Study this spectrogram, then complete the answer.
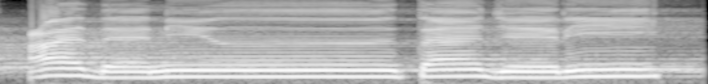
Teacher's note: huruf da berharokat sukun ya, maka kita pantulkan atau kita kolkolahkan.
